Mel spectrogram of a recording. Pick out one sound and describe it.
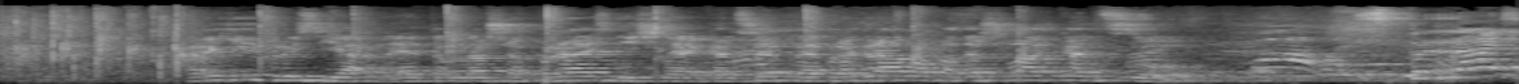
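A man speaks loudly and cheerfully through a microphone.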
